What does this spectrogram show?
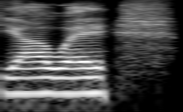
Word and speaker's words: Yahweh: Vav He, the Tetragrammaton, at least majority times thought that it's pronounced Yahweh, but the important part here is that it conveys the merciful and compassionate side of God.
